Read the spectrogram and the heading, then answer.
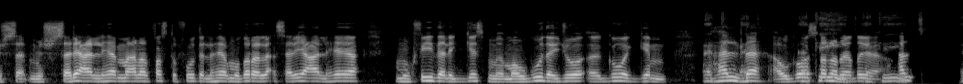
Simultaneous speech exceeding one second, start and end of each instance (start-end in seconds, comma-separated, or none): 7.1-9.1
